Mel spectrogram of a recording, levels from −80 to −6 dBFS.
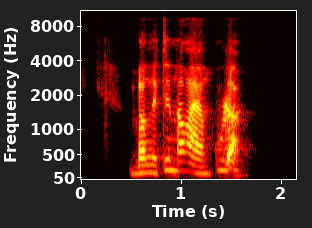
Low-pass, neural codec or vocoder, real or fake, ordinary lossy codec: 9.9 kHz; codec, 32 kHz, 1.9 kbps, SNAC; fake; Opus, 16 kbps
